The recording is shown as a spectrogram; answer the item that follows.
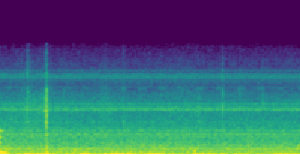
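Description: Steady outdoor background noise with a low wind rumble on the microphone.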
